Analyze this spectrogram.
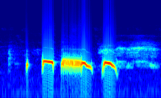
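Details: Morning call of a decoy spotted dove: faint notes, a level hoot, a long rough trilled coo, a falling hoot, then a quieter wavering tail.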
